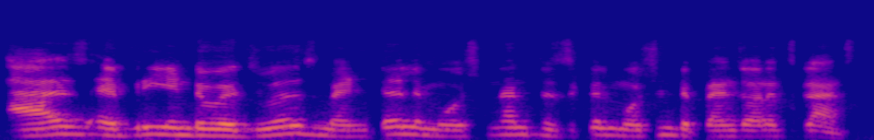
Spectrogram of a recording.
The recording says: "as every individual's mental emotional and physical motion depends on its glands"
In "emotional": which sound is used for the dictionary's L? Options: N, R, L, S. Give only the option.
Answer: N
